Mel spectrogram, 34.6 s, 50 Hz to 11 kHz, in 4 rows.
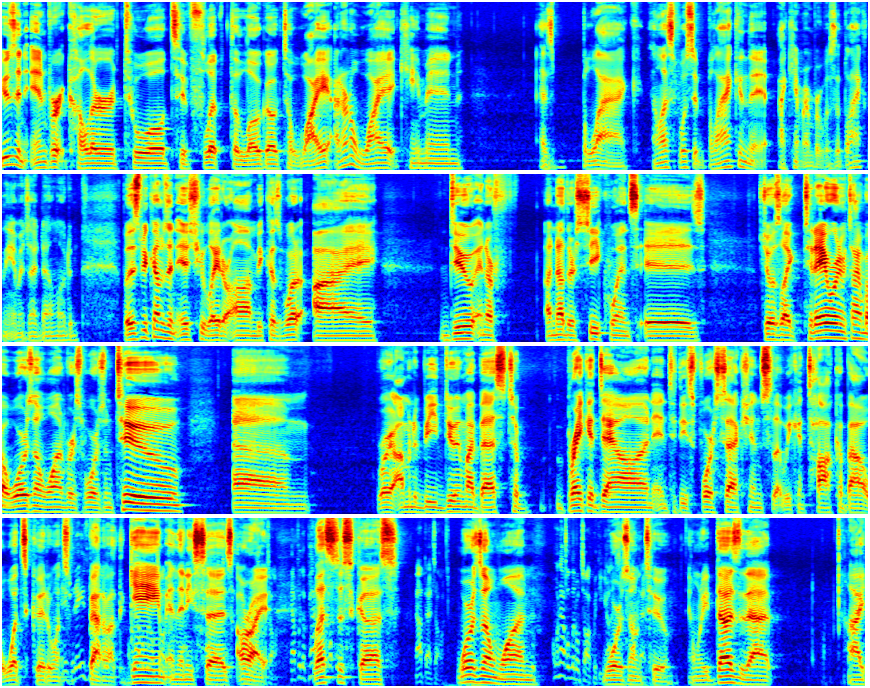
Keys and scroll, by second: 20.9 s, 21.1 s, 26.3 ctrl+s, 26.4 space, 26.7 d, 27.2 d, 29.3-32.3 typing, 34.1 s.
